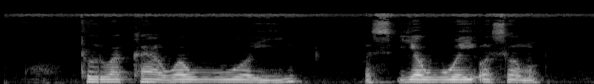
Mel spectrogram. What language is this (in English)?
Luo (Kenya and Tanzania)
